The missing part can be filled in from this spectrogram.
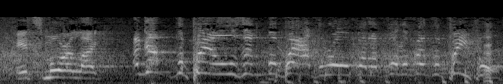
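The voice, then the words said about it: Bill Cosby impression. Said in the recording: “I knew they were both going to do an impression. ... I never would have guessed them doing a Bill Cosby impression.”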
